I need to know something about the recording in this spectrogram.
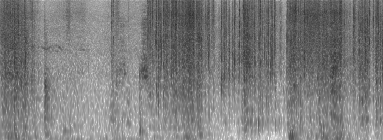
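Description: A plastic bag rustles as it is handled.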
